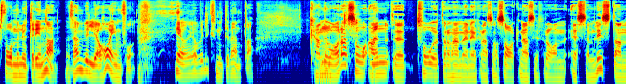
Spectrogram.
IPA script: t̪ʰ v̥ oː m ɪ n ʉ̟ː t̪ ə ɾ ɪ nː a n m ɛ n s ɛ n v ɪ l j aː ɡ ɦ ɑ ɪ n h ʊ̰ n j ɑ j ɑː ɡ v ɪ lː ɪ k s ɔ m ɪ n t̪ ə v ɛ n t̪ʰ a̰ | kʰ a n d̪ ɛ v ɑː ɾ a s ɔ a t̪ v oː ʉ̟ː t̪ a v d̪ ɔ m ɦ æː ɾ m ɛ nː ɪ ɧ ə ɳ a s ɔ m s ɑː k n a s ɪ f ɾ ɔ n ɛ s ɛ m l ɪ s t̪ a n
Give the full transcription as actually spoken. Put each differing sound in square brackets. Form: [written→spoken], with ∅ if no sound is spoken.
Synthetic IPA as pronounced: t̪ʰ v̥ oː m ɪ n ʉ̟ː t̪ ə ɾ ɪ nː a n m ɛ n s ɛ n v ɪ l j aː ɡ ɦ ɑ ɪ n [h→f] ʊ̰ n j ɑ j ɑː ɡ v ɪ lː ɪ k s ɔ m ɪ n t̪ ə v ɛ n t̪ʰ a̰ | kʰ a n d̪ ɛ v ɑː ɾ a s ɔ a [t̪→t̪ʰ] v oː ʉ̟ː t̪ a v d̪ ɔ m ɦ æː ɾ m ɛ nː ɪ ɧ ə ɳ a s ɔ m s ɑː k n a s ɪ f ɾ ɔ n ɛ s ɛ m l ɪ s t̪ a n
